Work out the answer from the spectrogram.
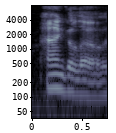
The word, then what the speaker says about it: Angulo: how do you say your last name Angulo Angulo so L angalo from University of North Texas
